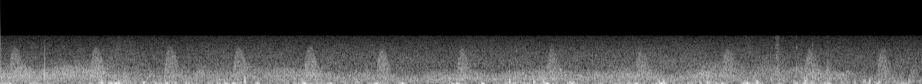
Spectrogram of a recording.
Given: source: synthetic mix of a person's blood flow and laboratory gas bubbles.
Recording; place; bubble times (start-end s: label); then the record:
Doppler ultrasound of blood flow; subclavian vein
7.67-7.88 s: bubbles
7.94-8.32 s: bubbles
From the record:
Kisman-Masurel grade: 211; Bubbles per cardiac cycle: several, 3 to 8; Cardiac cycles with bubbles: 1 to 10%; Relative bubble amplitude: barely perceptible (0.100 to 0.250); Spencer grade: 1 (occasional bubble signal discernible with the cardiac motion signal, with majority of cardiac periods free of bubbles); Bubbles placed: anywhere in the cardiac cycle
